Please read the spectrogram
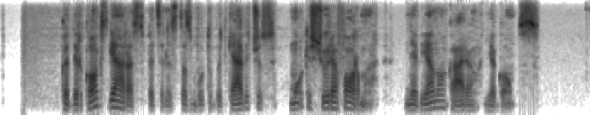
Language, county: Lithuanian, Kaunas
